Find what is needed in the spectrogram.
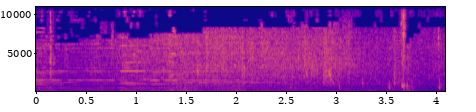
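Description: Background score music with sustained notes, fading out near the end, where a single knock sounds.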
